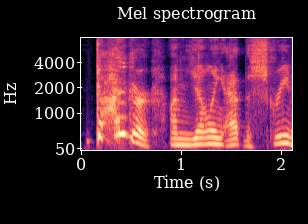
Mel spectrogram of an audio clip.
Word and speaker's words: Giger: but he called it Giger I'm like I'm like Geiger I'm yelling at the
